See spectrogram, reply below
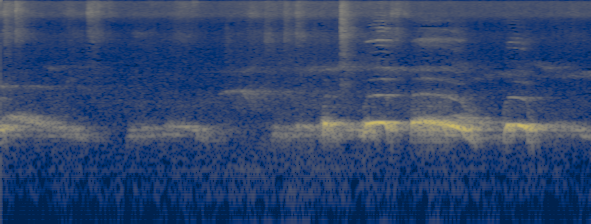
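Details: Tekukur, the spotted dove, kept at home and heard in a two-kuk hanging guk lure call: low husky coos that start soft, pause, then swell into louder rolling notes toward the end.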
